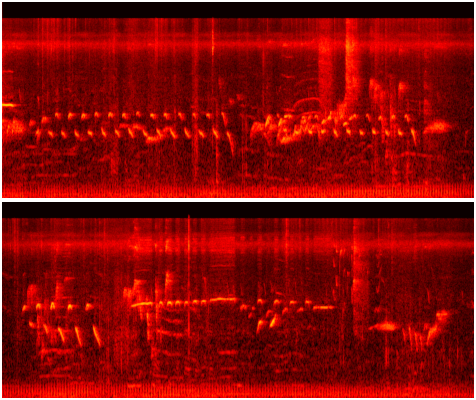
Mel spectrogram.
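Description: Small birds calling in quick runs of short repeated chirps, several notes a second, with a brief pause about halfway through and fewer calls near the end.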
